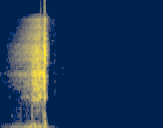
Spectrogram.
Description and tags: A third version of the turn off sound effect I uploaded.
